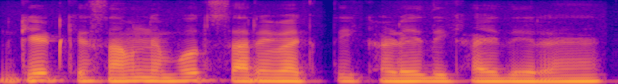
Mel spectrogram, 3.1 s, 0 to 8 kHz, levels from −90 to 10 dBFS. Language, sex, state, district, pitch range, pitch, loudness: Hindi, male, Jharkhand, Deoghar, 115-125 Hz, 120 Hz, -16 LUFS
